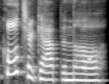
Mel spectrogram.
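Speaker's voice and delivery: usual speaking voice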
